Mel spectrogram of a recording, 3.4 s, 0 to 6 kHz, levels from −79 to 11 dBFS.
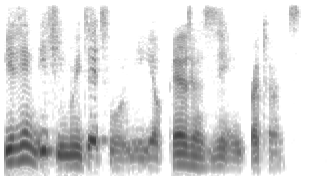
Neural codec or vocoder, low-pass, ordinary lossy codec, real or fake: codec, 16 kHz, 0.5 kbps, X-Codec, HuBERT features, trained on general audio; 5.4 kHz; none; fake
